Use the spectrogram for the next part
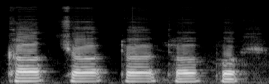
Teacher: अगर आप इन व्यंजनों का उच्चारण करेंगे प्यारे बच्चों तो देखेंगे वायु की जो मात्रा है वो अधिक मात्रा में वायु मुख से निकलती है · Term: महाप्राण व्यंजन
